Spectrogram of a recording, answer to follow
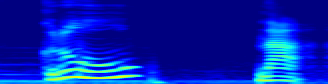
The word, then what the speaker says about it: грустно: So, S to N combination, we don't pronounce T. We don't. The word грустно, which is translated as sad. We pronounce it without T in the transcription is грустно.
